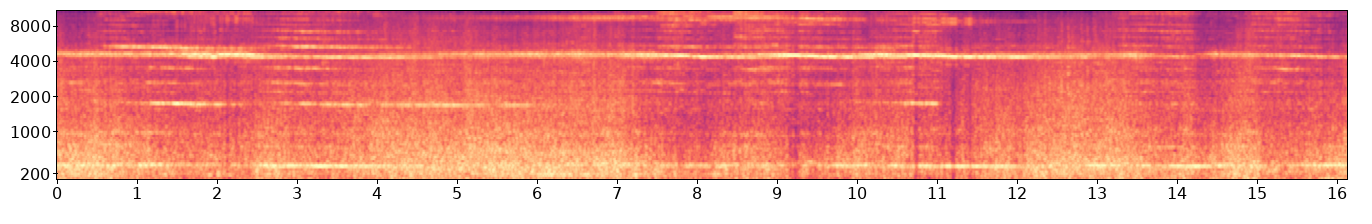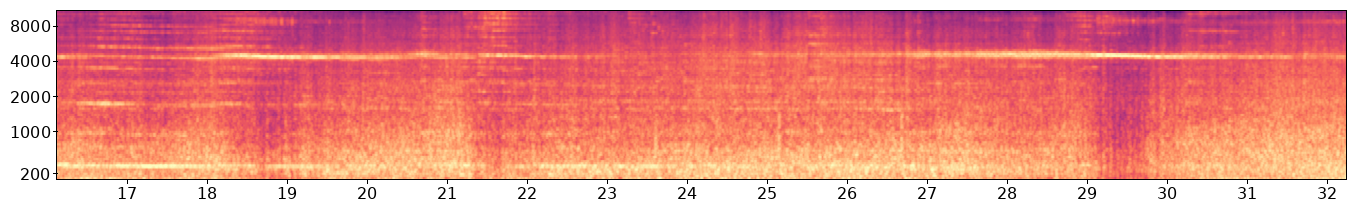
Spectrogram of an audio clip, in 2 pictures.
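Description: Steel wheels of a freight train of tank cars squealing as they roll through a curve: a steady high-pitched squeal with a lower tone beneath it over the running noise of the cars, and short clacks at irregular intervals as wheels pass over the rail joints.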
